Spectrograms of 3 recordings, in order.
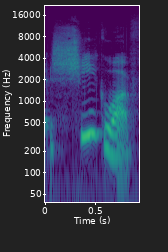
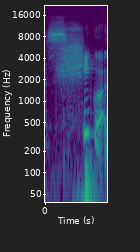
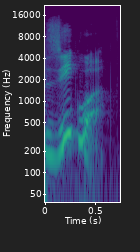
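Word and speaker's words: xigua: No, this is a shigua fruit. – Oh, is that how you pronounce it? – It is. – Shigua, because I would have said zigua.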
